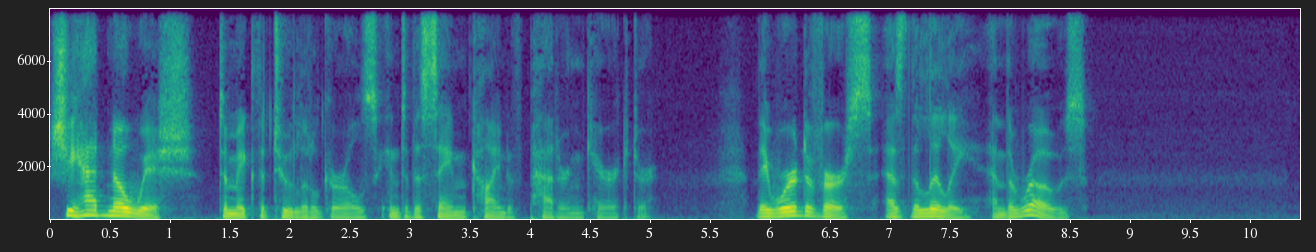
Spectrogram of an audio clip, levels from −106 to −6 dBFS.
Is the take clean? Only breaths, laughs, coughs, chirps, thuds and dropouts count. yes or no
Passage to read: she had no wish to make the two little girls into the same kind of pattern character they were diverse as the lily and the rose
yes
